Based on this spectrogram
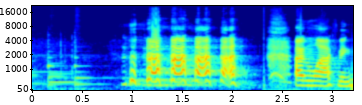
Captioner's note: laughing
